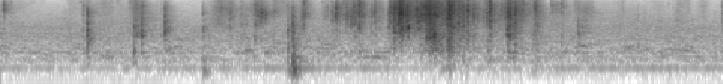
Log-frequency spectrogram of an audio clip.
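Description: Foil card wrappers rustle and crinkle in hands.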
